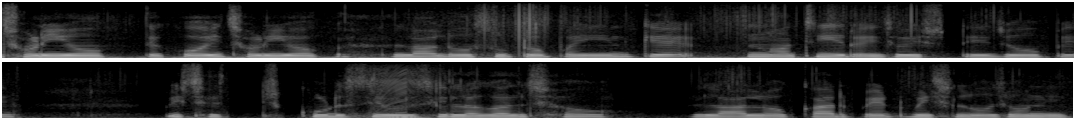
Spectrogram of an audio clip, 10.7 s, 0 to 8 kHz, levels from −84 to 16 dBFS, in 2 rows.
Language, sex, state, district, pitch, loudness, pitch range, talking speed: Maithili, female, Bihar, Bhagalpur, 230 Hz, -29 LUFS, 225-235 Hz, 125 wpm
